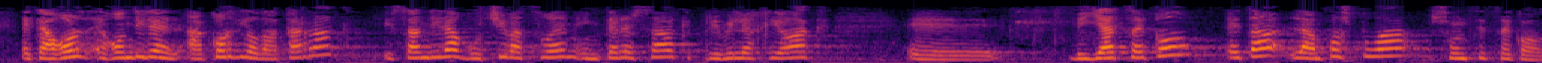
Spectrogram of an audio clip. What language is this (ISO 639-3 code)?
eus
